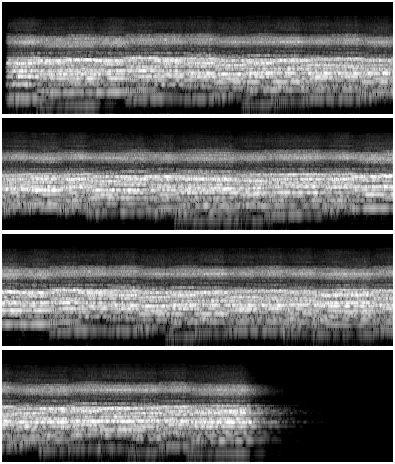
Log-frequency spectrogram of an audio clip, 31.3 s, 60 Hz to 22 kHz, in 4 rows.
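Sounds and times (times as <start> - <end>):
SATB choir singing: 0.0 - 29.2.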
